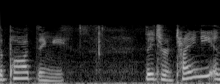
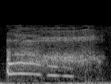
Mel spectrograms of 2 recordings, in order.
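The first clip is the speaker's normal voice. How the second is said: high drawn-out "ah"; falling cry; 13 semitones higher, 3 dB quieter than usual. Retold or imitated. Figure kicked into the water.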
